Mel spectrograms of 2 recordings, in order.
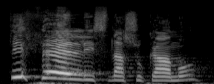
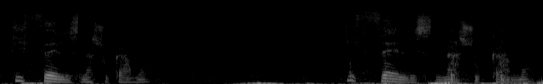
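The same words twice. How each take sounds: First: Loud, slow, stretched-out question; emphatic divine question. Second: Very low, soft, measured question; the Lord's voice. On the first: The Lord asking what to do for him, loud and deliberate. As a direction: proclaim it slowly to the whole room. Repeats the Lord's question forcefully. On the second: The Lord asking the preacher what he wants, low and solemn. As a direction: ask it deep and quietly, drawing it out. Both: Retold or imitated.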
